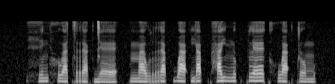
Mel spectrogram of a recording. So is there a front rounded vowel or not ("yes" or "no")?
no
